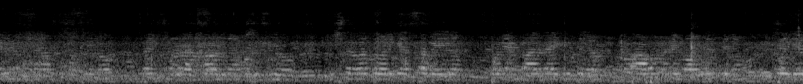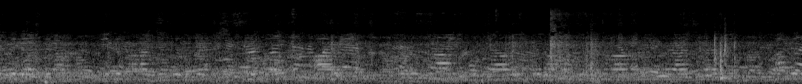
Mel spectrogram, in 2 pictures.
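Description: A crowd of people murmur and talk in the background.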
